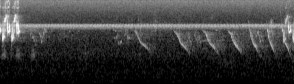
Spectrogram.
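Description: A Dickcissel gives loud, sharp chipping bursts at the start and end, with faint downslurred notes repeated about every half second in between, over a steady high insect drone.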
